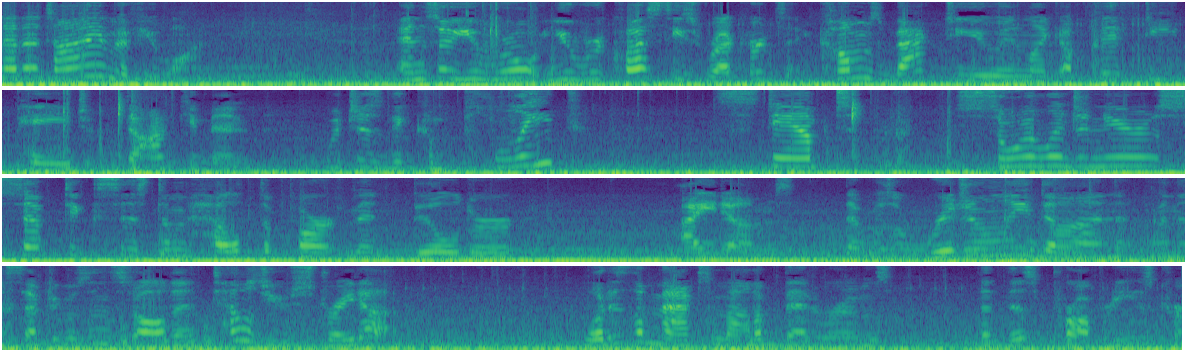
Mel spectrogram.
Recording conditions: inside a vehicle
